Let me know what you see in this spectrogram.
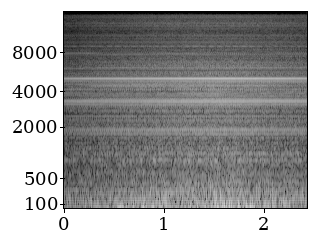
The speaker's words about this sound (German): Dieses metallische Brummen stammt von der Stromversorgung riesiger Magnete. Die mehrere Meter hohen Transformatoren stehen auf dem Gelände des DESI in Hamburg, das zur Helmholtz-Gemeinschaft gehört.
